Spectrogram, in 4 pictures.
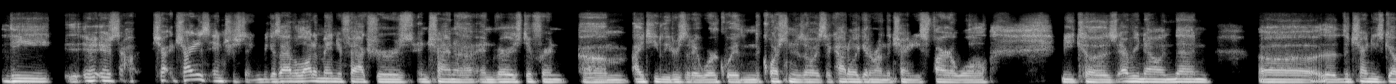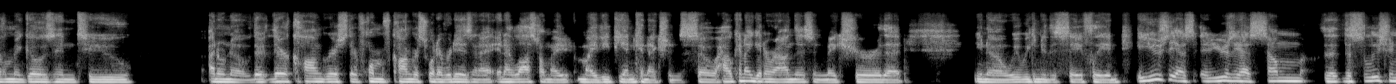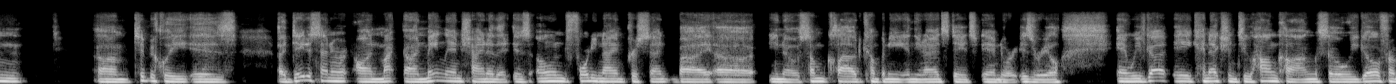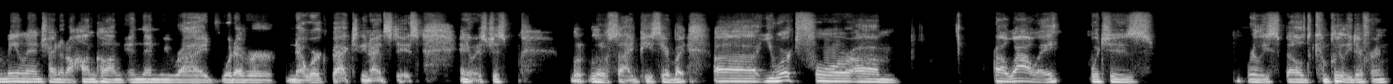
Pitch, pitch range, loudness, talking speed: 120 Hz, 110-135 Hz, -14 LUFS, 195 wpm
